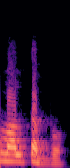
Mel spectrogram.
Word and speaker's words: মন্তব্য: মন তব বো আর আমরা জানি যুক্তবর্ণে যেহেতু জ ফলাদ আছে যুক্ত আছে এজন্য শেষ যে বর্ণটা হবে সেটা ওকার হয়ে যাবে মন্তব্য সঠিক উচ্চারণ হচ্ছে মন্তব্য এখন চলে আসছি বৈশাখ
